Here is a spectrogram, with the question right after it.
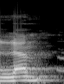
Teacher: جی، اس آیت کے اندر دیکھیں، سب سے پہلے حمزہ ہے، حمزہ زبر لام میم زبر لم عالم، تو حمزہ کو لمبا نہیں کرنا اور حمزہ کو عین میں نہیں بدلنا۔ اکثر یہ غلطی ہوتی ہے، آپ بچے پڑھتے ہیں عالم، یہ عالم نہیں ہے، بلکہ حمزہ جو ہوتا ہے نا وہ منہ کے خالی حصے سے ادا ہوتا ہے۔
